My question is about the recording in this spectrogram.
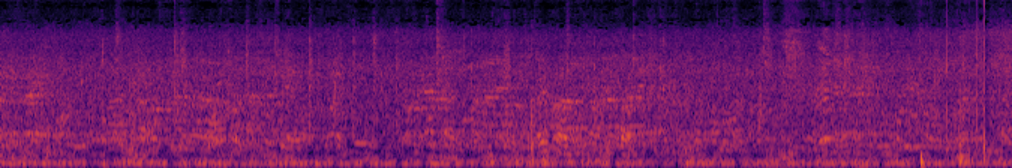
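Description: Several people talking at once, no words clear, with footsteps of a group walking on concrete.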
